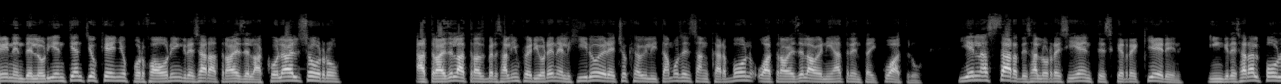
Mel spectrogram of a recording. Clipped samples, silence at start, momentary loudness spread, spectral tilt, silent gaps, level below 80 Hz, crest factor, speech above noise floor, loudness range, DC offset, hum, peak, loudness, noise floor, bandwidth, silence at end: under 0.1%; 0 s; 10 LU; -5.5 dB/octave; 3.44-4.14 s, 9.53-9.57 s, 11.99-12.07 s; -64 dBFS; 18 dB; over 70 dB; 3 LU; under 0.1%; none; -2 dBFS; -20 LUFS; under -90 dBFS; 11.5 kHz; 0 s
